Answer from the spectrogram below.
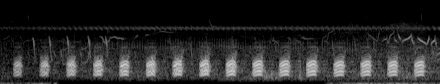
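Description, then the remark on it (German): Von der Decken's hornbill, an East African species, giving a long, steady run of about seventeen clucking, chuckling notes at an even rhythm, clear, with a thin steady insect-like whine in the background. “Da gibt es einen ostafrikanischen Toko, der von Decken Toko heißt und den es hier im Zoo gibt.”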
